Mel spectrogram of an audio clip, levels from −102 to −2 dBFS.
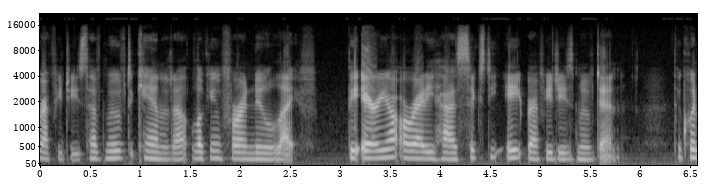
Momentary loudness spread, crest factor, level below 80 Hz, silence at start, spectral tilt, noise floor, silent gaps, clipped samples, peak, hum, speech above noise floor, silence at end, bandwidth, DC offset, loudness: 9 LU; 16 dB; -64 dBFS; 0 s; -4 dB/octave; -56 dBFS; none; under 0.1%; -16 dBFS; none; 25 dB; 0 s; 16 kHz; under 0.1%; -31 LUFS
